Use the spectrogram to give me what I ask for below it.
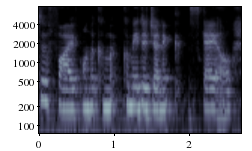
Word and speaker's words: comedogenic: the com comedogenic scale I always say kenic and I don't know why I say that it's comedogenic scale my dad was watching one of my videos he was like Nita can you just say it properly so I'm like yes we're going to say it properly comedogenic scale which means that it's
